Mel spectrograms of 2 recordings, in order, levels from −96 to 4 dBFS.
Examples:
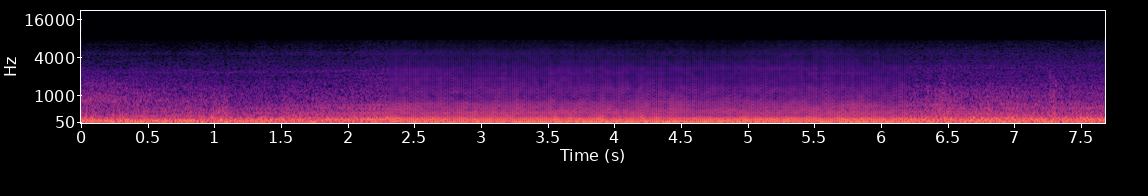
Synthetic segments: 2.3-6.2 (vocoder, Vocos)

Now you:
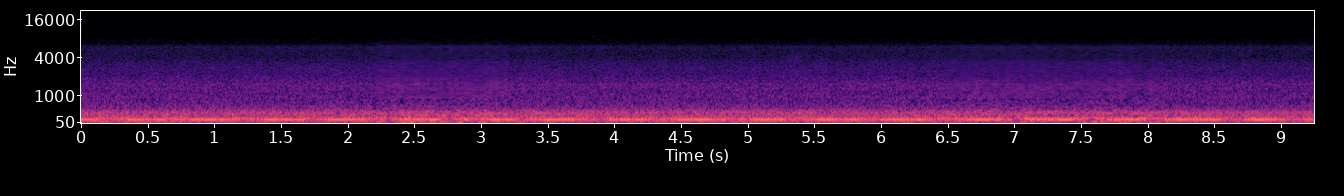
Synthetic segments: 2.2-3.2 (vocoder, Vocos); 6.5-8.1

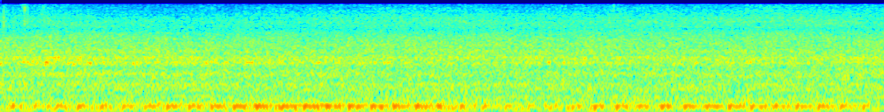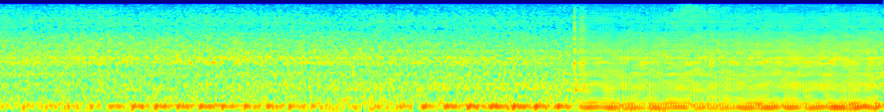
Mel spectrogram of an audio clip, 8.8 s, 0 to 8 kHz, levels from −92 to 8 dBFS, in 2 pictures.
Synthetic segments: 7.3-8.8 (vocoder, Vocos)

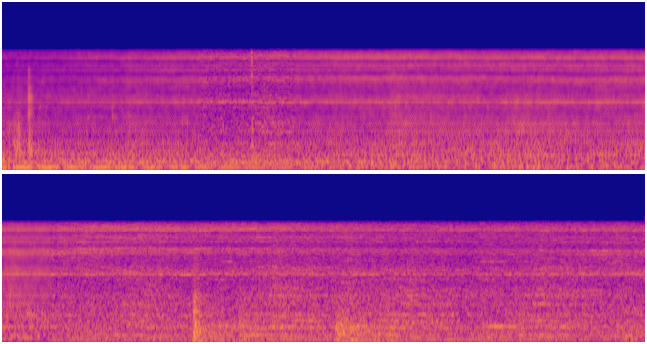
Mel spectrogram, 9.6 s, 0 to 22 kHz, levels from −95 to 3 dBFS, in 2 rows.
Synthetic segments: 0.0-1.5 (vocoder, Vocos); 2.2-5.2

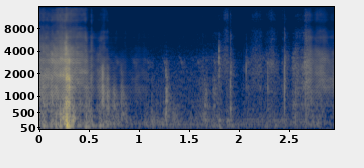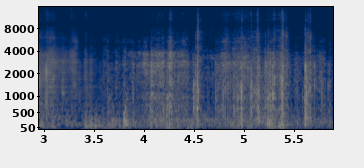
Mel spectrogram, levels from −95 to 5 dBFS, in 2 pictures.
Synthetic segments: 0.0-1.1 (vocoder, Vocos); 2.7-3.6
